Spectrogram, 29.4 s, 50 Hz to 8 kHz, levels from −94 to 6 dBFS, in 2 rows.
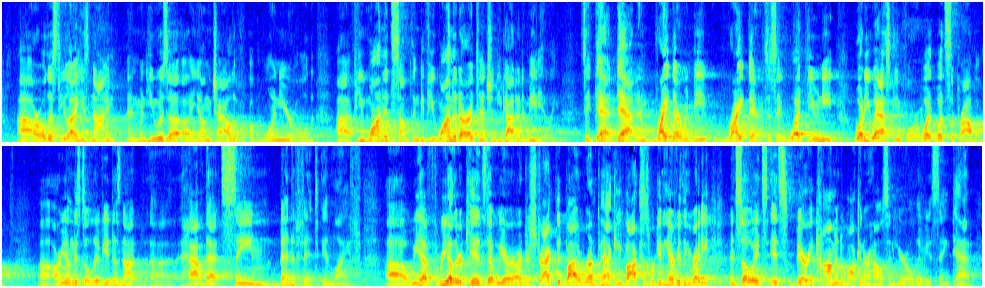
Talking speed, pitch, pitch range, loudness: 220 wpm, 140 Hz, 120-155 Hz, -23 LUFS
